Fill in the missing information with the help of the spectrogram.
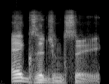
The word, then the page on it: exigency: British English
